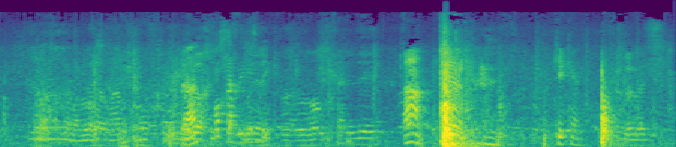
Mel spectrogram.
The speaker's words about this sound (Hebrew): טוב, אז בואו רק נסגור את הדלת, כדי שהרעש משם לא יגיע משני כיוונים.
